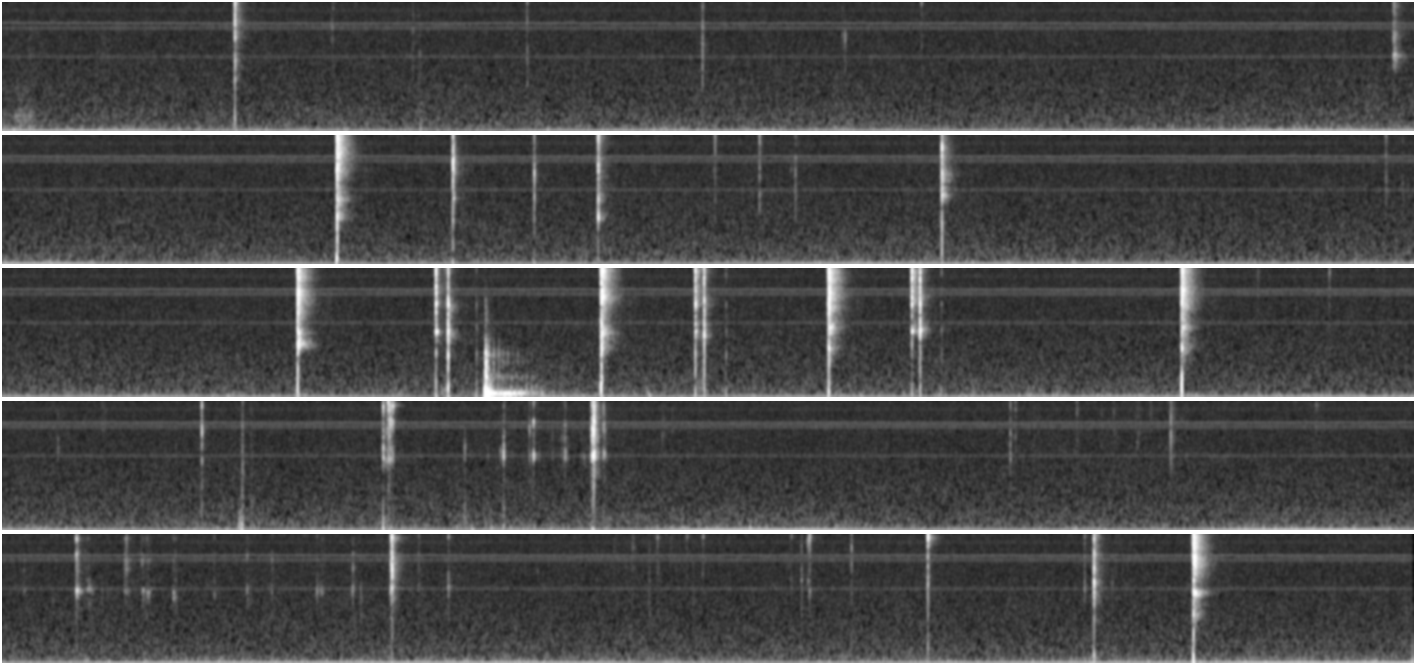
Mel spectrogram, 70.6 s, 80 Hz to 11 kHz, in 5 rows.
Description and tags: Short Revolver handling
A small .22 caliber "gut gun" revolver. The bullet is longer than the barrel. I used a small desktop mic (not sure of the brand name, but it was pretty cheap), recording directly into my computer. Recorded in a small room. Cocking, dry-firing, cylinder removal/insertion, etc. included on the recording.
gun, gutgun, handgun, pistol, revolver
